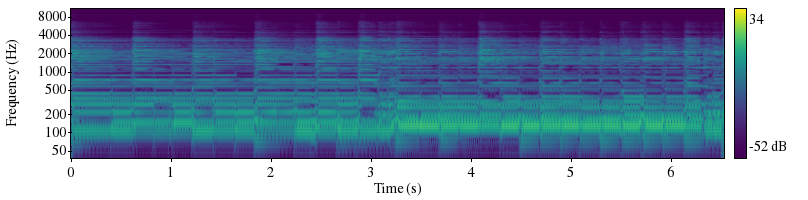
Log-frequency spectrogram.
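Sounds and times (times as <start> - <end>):
clean guitar strumming indie rock: 0.0 - 6.5.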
